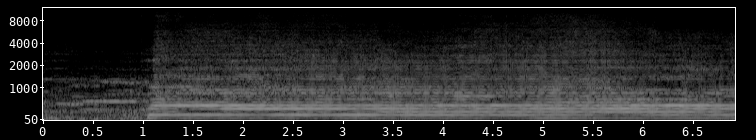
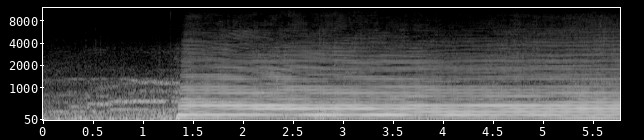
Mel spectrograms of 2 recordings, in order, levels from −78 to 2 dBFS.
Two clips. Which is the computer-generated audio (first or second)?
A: first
